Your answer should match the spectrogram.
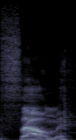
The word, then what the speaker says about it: salmon: You say, who really pronounces the letter L in salmon?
